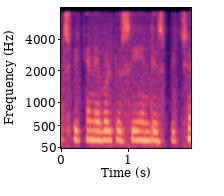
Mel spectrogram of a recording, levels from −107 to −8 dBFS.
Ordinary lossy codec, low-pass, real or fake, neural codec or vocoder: MP3, 48 kbps; 7.2 kHz; real; none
